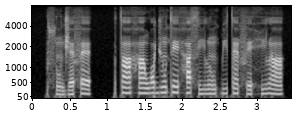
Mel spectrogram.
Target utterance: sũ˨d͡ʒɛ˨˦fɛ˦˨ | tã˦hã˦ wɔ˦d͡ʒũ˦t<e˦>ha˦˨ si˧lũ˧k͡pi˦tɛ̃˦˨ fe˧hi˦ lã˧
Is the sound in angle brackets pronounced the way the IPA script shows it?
yes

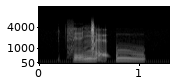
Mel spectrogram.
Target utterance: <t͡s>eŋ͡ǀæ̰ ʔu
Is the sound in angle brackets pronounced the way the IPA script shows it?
yes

